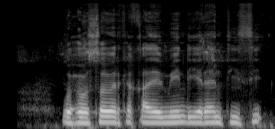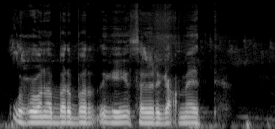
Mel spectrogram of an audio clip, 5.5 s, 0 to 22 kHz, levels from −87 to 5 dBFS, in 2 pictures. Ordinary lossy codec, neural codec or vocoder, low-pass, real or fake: none; vocoder, 44.1 kHz, 128 mel bands every 256 samples, BigVGAN v2; 19.8 kHz; fake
